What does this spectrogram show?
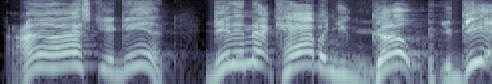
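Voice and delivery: very high, furious, angry voice. Retelling how a friend told off a cab driver: imitating an angry telling-off. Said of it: "but I think you're angry".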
